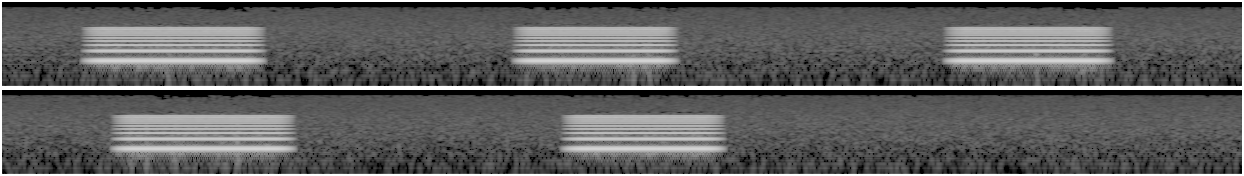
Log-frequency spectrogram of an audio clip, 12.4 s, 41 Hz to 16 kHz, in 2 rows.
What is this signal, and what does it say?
Ship horn signal, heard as a ship's horn, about 250 Hz. 5 short. At sea: I doubt that you are doing enough to avoid a collision.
